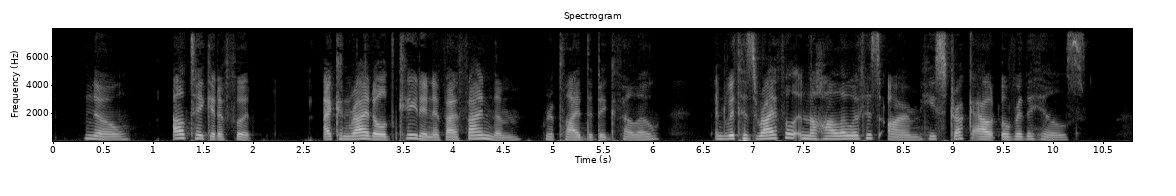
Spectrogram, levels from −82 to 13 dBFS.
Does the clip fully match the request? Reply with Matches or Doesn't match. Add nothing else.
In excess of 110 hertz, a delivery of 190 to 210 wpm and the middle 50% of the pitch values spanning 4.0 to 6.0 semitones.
Matches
